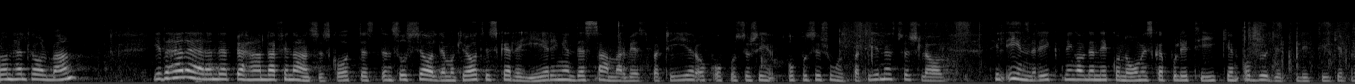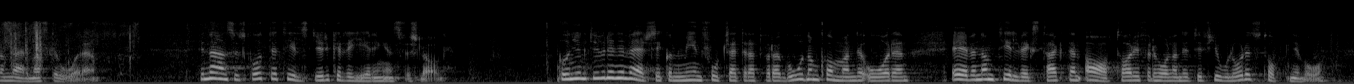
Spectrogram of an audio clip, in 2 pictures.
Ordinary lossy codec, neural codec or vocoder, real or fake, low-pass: none; none; real; none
